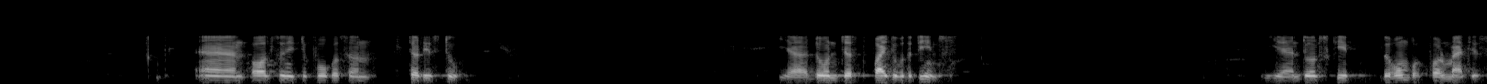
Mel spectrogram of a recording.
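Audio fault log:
throughout, iLBC codec: The speech is confined to a telephone band of roughly 300 Hz to 3.7 kHz, with nothing above 3.8 kHz, so it sounds thin and muffled. The codec builds each frame's excitation on its own, without carrying over from the previous frame, and the plainly audible damage fits 30 ms frames in the 13.33 kbps mode. The result is a rough, slightly synthetic texture on top of the narrow band.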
